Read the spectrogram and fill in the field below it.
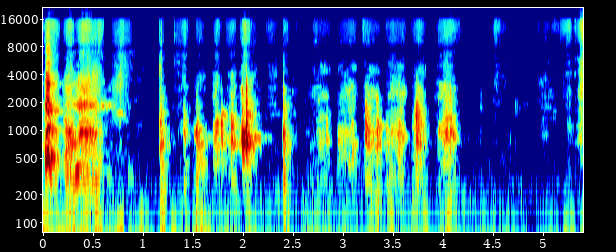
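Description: A bone folder burnishes paper in a series of short, dry rubbing strokes with irregular pauses, close and moderately quiet, with no voices.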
